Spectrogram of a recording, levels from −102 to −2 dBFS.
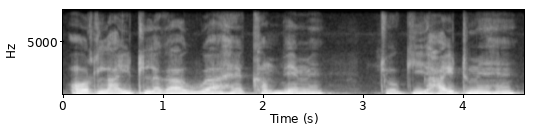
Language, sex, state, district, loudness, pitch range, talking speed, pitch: Hindi, male, Jharkhand, Deoghar, -11 LUFS, 170-190 Hz, 155 wpm, 180 Hz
